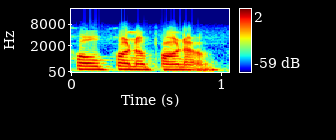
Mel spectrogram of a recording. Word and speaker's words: Ho'oponopono: Next up, we're going to be talking about Ho'oponopono.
